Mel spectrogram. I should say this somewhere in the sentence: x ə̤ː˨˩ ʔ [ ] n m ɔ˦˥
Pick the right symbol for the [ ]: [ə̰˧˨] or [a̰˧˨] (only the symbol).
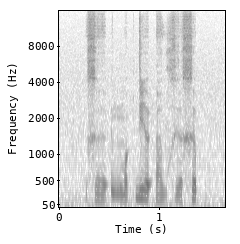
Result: ə̰˧˨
